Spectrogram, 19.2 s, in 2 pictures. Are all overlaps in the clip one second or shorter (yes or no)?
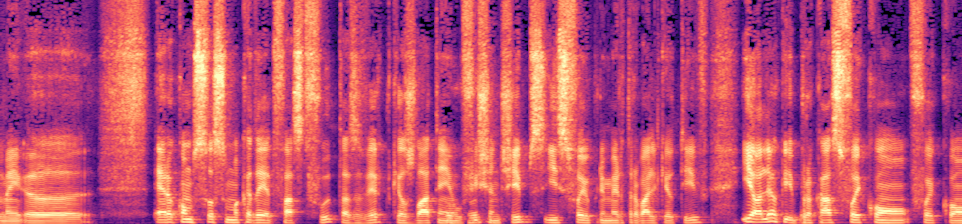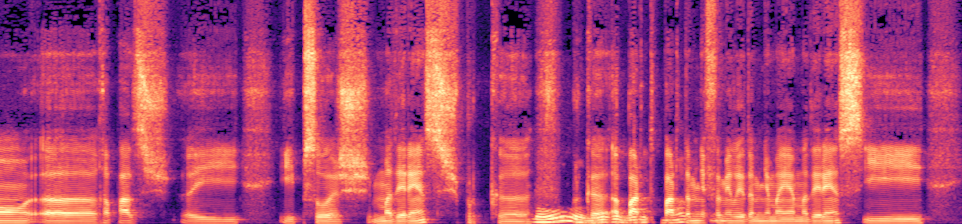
no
